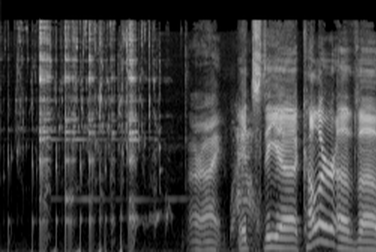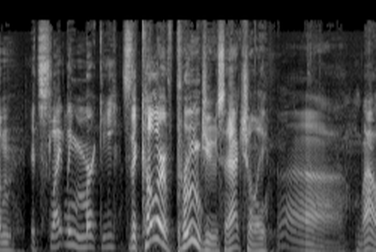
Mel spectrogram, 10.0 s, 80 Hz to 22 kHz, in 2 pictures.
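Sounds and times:
wine pouring from a bottle into a glass: 0.0 - 2.4
speech: 2.6 - 10.0.

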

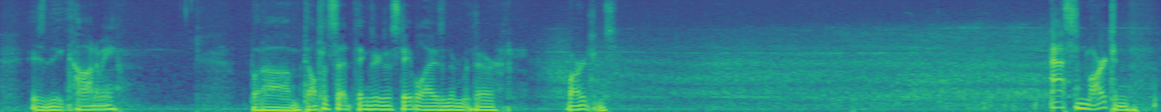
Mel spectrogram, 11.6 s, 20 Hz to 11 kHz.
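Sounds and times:
speech: 0.3 - 1.3, 2.5 - 6.2, 10.6 - 11.5
faint low hum: 4.8 - 11.6
airplane engine roar: 5.3 - 11.6.

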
